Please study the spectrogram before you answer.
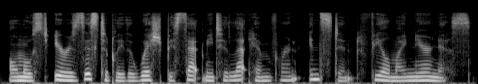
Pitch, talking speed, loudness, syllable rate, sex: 185 Hz, 190 wpm, -18 LUFS, 5.2 syllables/s, female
